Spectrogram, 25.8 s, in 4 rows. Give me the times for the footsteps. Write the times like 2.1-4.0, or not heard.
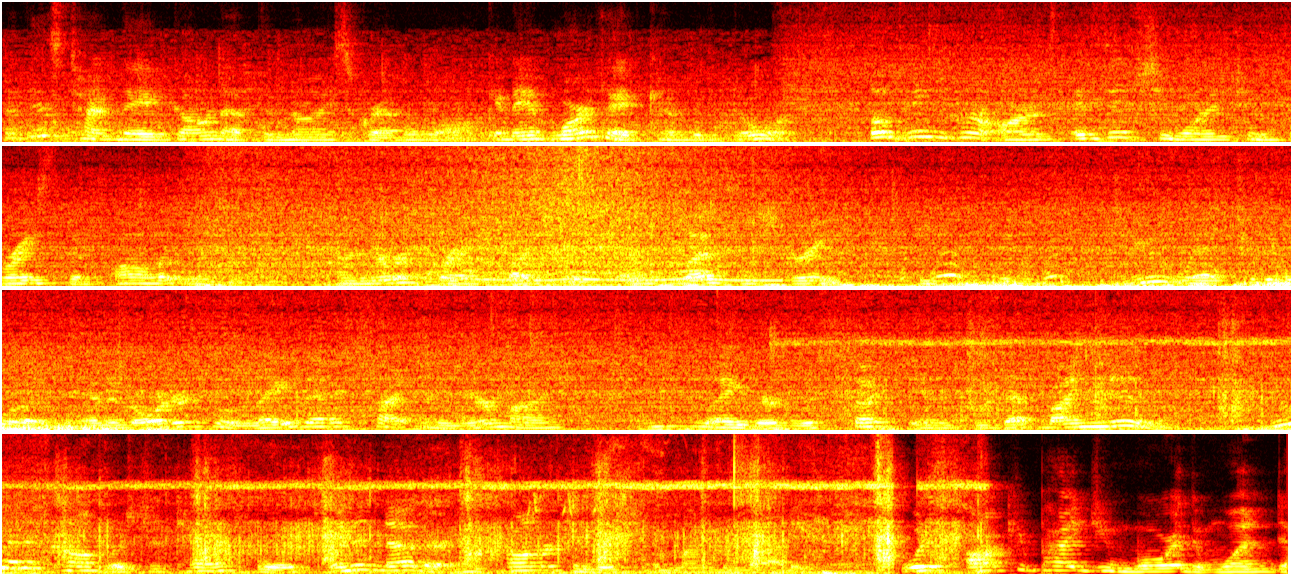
16.9-24.3.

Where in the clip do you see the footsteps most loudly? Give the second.
24 s.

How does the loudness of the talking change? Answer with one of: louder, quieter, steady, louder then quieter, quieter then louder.
steady.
